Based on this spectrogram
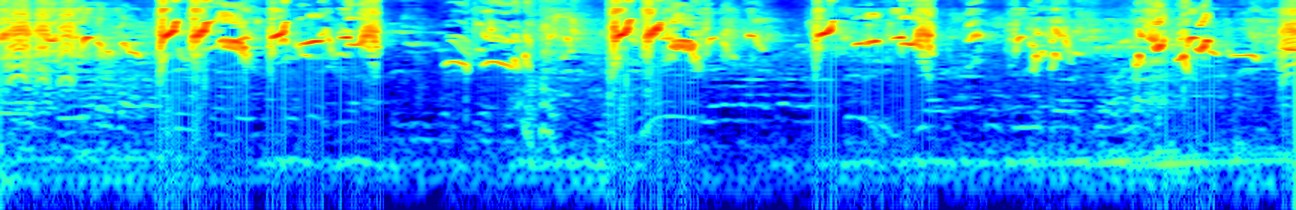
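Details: Champion contest oriental magpie-robin (kacer) with past prize wins, singing loud varied phrases of sharp whistles, rising and falling slurs and harsh chattering notes in quick bursts, with short pauses between phrases.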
